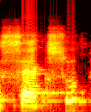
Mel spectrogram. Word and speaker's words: sexo: vocês podem perceber que em sexo ou X tem som de KS peixe esse x né vai ter um som de ch de X próximo esse X tem um som desce e exame esse X tem som de Zé então é uma mesmo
